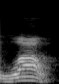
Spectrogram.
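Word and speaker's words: و: আর 2টা ঠোঁট যদি গোল করি তখন এই উচ্চারণ হয় ওয়াও।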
